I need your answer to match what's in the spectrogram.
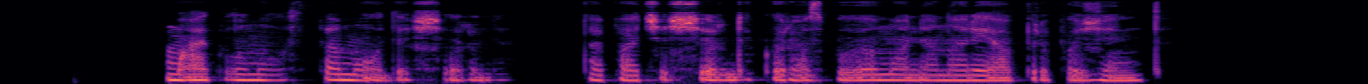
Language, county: Lithuanian, Kaunas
